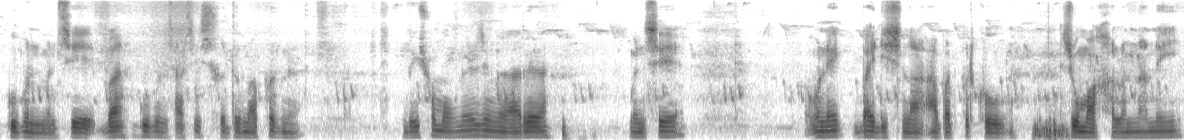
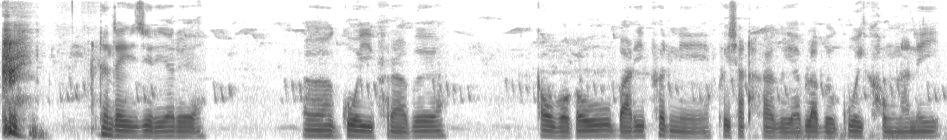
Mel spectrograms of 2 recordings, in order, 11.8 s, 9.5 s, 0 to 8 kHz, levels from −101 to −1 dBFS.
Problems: low volume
